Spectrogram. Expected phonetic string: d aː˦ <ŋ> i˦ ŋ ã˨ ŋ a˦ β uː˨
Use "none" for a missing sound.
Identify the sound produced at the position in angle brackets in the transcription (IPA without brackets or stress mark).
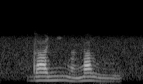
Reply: ɲ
